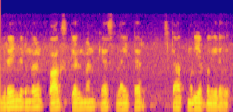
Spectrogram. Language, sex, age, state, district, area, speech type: Tamil, male, 30-45, Tamil Nadu, Mayiladuthurai, urban, read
